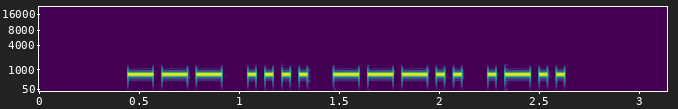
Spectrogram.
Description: Morse code, heard as a keyed tone, about 28 wpm, 700 Hz. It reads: OH8L
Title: DXCC-100 Call Signs - 4 Characters - Repeated 3x - 28wpm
